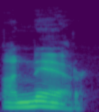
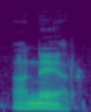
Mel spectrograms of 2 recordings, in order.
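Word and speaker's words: ἀνήρ: or husband i think we've seen this before aner aner and so that's alpha nu remember it looks like a v but it's really an n alpha nu eda ro a aner the word for is alpha rho we've encountered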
